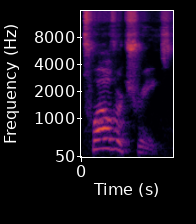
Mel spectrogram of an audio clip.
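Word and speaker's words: Twelvetrees: right hold on here it's Charles twel or trees twver trees that's how you say it he was an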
